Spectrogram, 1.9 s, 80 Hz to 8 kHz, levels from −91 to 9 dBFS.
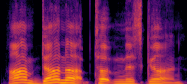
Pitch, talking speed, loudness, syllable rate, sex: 185 Hz, 190 wpm, -16 LUFS, 4.1 syllables/s, male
